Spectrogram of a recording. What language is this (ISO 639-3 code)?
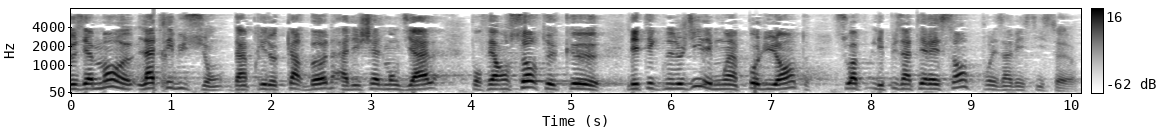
fra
